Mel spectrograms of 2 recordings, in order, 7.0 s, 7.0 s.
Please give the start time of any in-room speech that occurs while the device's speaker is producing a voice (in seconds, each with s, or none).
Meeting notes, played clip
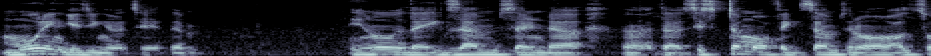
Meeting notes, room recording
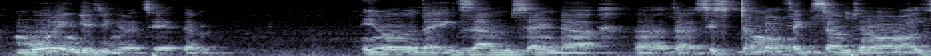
5.5 s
